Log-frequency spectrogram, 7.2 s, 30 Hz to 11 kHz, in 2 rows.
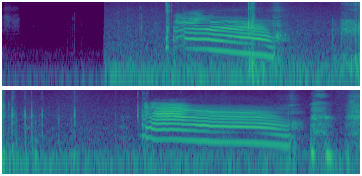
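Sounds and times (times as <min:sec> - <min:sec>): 
domestic cat meowing: 0:01.6 - 0:02.9, 0:05.0 - 0:06.5.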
